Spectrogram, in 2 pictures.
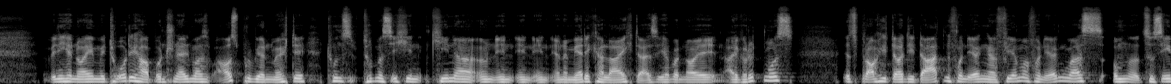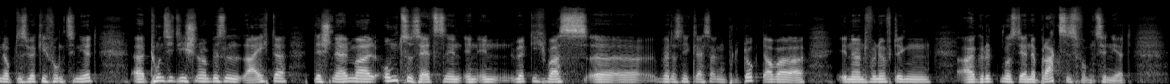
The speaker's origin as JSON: {"language": "German", "region": "Bavaria", "country": "Germany", "said": "Ich bin auch Europäer, ich bin Bayer"}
